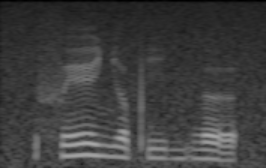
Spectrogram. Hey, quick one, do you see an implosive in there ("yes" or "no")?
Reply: no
